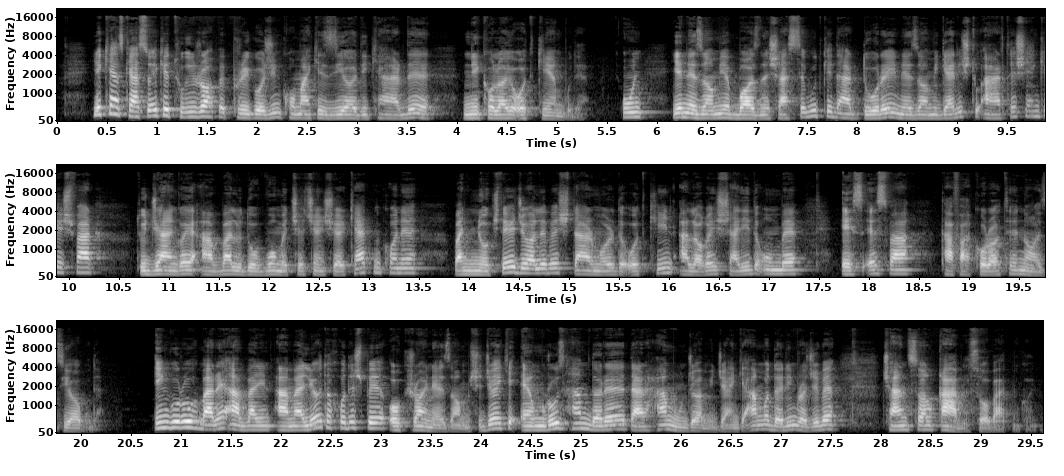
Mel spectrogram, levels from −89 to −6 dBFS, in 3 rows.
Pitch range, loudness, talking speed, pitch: 125-165 Hz, -24 LUFS, 160 wpm, 135 Hz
